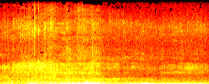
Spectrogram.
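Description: A car driving by on the street, its engine and tyre noise growing louder through the first couple of seconds and then easing off.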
